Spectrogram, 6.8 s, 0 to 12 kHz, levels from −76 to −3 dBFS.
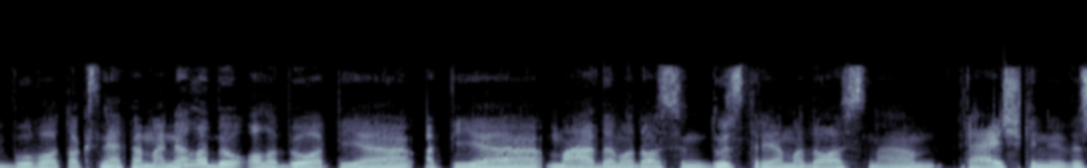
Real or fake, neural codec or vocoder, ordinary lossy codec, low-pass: real; none; AAC, 32 kbps; 7.2 kHz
